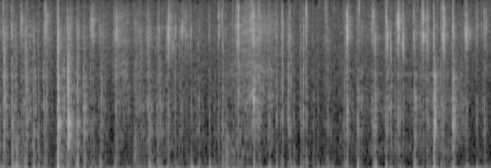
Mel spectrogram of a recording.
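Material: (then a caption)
Plastic. Fingers tap rapidly on a cracked plastic Blu-ray case of the horror film "It," giving a quick run of soft, dull clicks and knocks with a low thud beneath. A loose broken piece adds a slight ring to some taps, so the case does not give clean tapping sounds.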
